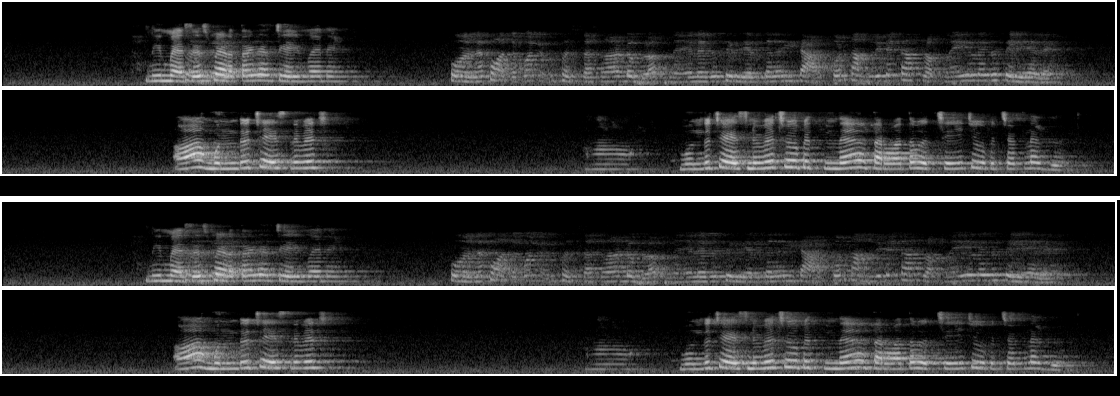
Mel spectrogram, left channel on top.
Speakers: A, on the left; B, on the left.
A: నేను మెసేజ్
B: సర్లే
A: పెడతా
B: ఏదిలేదులే
A: కదా చేయమని
B: పోన్లే పోతే పోని ఫస్ట్ కసలు డబ్బులు వతున్నాయో లేదో తెలియాలి కదా ఈ టాస్క్ ఒటి కంప్లీట్ అయితే అసల్ ఒ నయోలేదో తెలియాలే
A: ఆ ముందు చేసినవే
B: ఏంటంట
A: చి ఆ ముందు చేసినవే చూపిస్తుంది తర్వాత వచ్చేయి చూపించట్లేదు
